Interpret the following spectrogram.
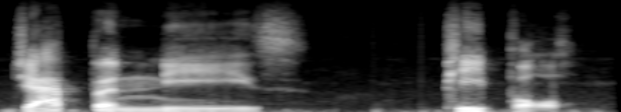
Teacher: i'm changing the stress i'm stressing ja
